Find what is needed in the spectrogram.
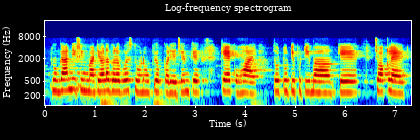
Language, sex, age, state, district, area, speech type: Gujarati, female, 30-45, Gujarat, Morbi, urban, spontaneous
